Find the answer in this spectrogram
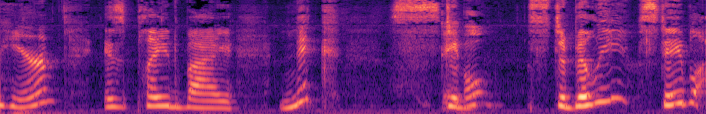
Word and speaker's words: Stabile: So, Owen here is played by Nick Stable? Stabile? Stable? I honestly don't know how to say his last name. It's Stabile.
